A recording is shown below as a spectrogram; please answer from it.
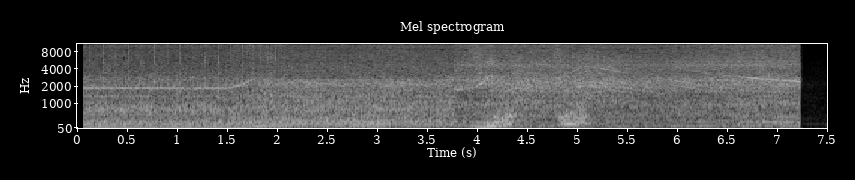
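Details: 2001 GMC Sierra 1500 HD V8 at idle with broken exhaust manifold bolts: busy, rough ticking edge, then two blips. Exhaust manifold leak suspected, fixed with a Dorman manifold clamp.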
